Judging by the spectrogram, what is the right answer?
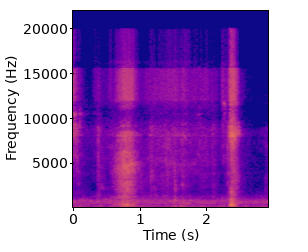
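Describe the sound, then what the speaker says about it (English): A dog gives two small, faint sneezes about a second and a half apart in a quiet room, short soft bursts over low background hush. "just little sneezes"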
